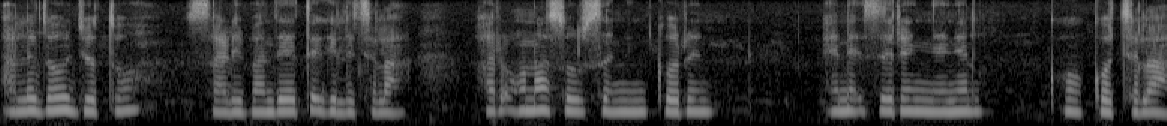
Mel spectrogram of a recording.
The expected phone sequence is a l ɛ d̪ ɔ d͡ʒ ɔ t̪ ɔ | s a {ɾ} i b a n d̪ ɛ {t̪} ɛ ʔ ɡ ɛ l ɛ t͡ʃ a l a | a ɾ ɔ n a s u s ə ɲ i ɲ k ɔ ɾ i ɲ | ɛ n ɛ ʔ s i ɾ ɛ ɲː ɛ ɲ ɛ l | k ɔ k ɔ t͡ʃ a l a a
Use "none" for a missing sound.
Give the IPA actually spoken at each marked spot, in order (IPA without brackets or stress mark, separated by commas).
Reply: ɽ, t̪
